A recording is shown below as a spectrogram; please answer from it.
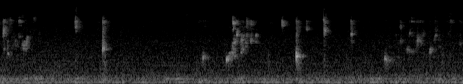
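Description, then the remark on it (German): Water drips and trickles irregularly from a bowl lifted out of water after soaking in it for a while, with small splashy droplets falling at an uneven rhythm over a low background hiss. “Also wer sich jetzt wundert, warum da so viel Wasser rauskommt aus, nach der kurzen Zeit, die stand schon eine Weile.”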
